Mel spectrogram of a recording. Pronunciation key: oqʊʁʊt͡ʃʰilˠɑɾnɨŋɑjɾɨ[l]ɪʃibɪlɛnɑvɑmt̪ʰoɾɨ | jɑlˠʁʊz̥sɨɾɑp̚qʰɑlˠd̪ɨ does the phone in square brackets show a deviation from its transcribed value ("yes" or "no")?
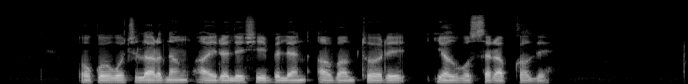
no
